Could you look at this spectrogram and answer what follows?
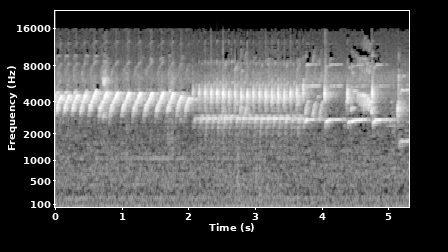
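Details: Recorded 30 May 2017, a Spanish Timbrado canary sings a rhythmic series of repeated sweeping notes, about eight per second, then switches to a flatter, lower rolling trill and a few scattered chips.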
